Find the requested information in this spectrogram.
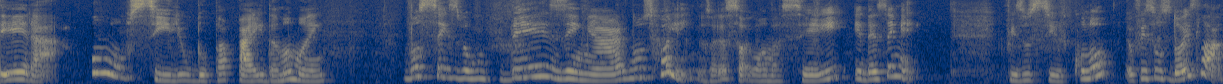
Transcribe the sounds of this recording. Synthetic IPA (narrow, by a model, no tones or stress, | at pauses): eɾa̰ | ʊ̃awsiʎjʊd̪ʊpapajɪd̪ɐmɐ̃mɐ̃j̃ | vosezvɐ̃w̃d̪ezẽɲaɾnʊzholḭ̃ɲʊsɔʎʲɐsɔewamasejɪd̪ezẽɲej | fizʊsiɾkulʊewfizʊzd̪ojzla̰d̪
